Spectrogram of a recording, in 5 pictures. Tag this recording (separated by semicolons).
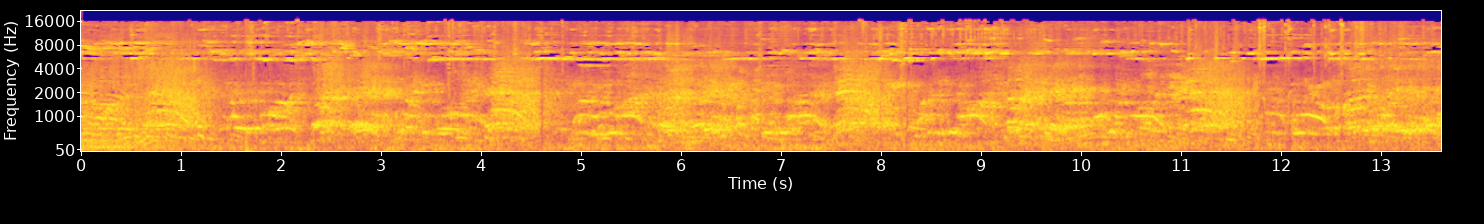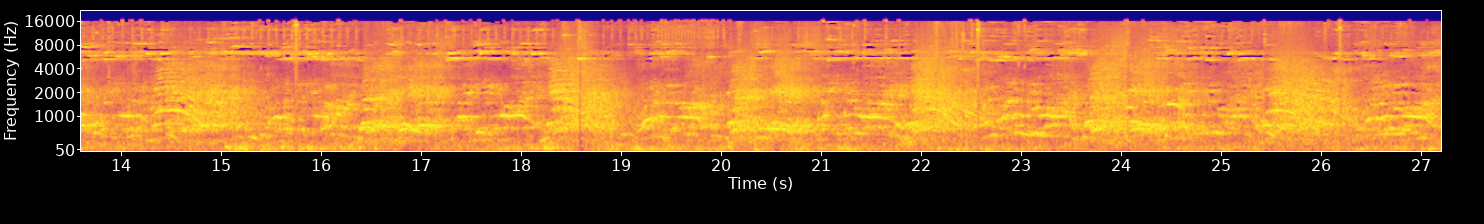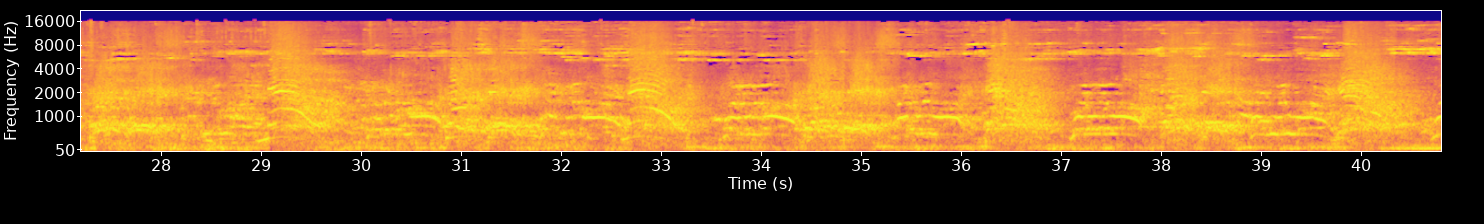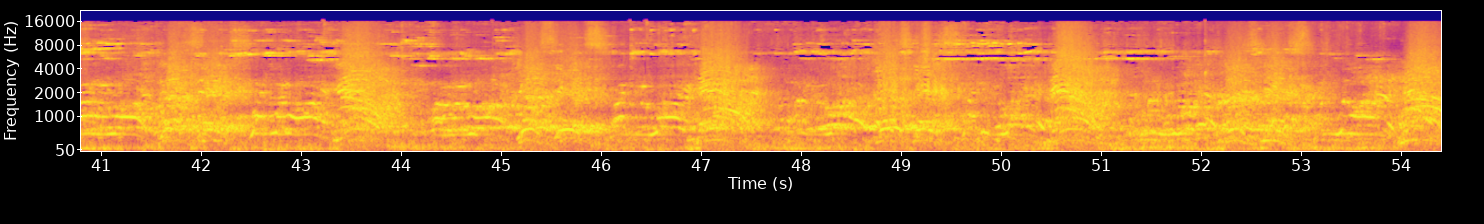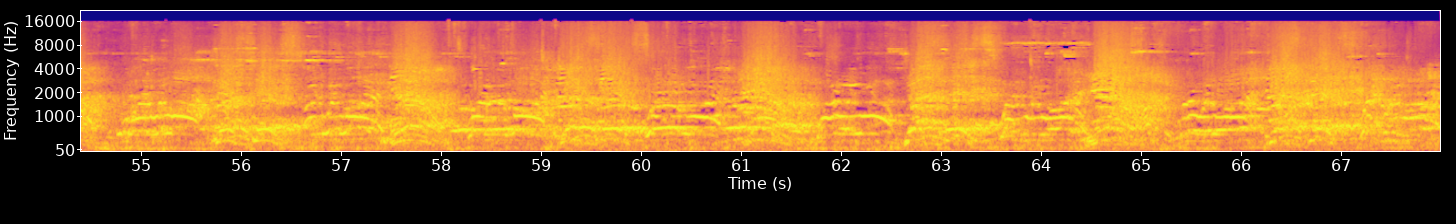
BlackLivesMatter; blm; field-recording; bicycle; chant; protest; politics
